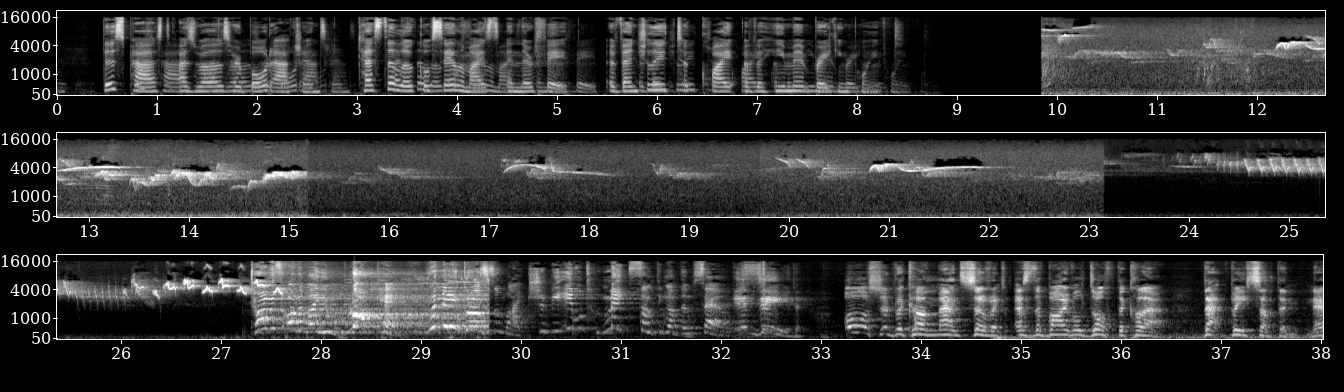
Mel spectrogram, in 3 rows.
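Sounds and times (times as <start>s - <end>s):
birds chirping and singing: 9.9s - 15.2s, 19.8s - 29.7s.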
